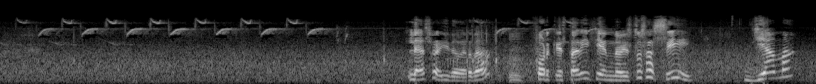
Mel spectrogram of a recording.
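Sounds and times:
soft outdoor hiss: 0:00.0 - 0:08.1
small bird chirping: 0:00.2 - 0:04.2, 0:04.8 - 0:07.2
speech: 0:04.1 - 0:08.0.

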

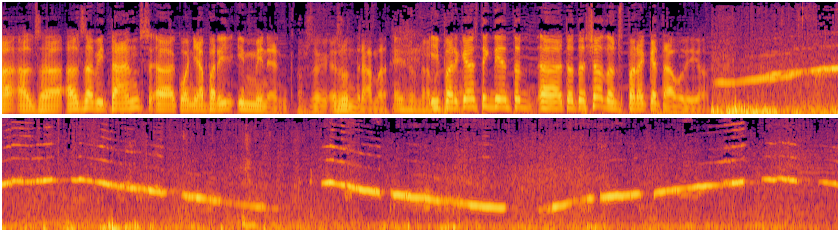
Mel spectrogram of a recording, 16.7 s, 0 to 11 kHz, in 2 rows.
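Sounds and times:
speech: 0:00.0 - 0:07.4
low rumble: 0:07.1 - 0:16.7
Australian magpie mimicking a fire alarm: 0:07.3 - 0:16.7.

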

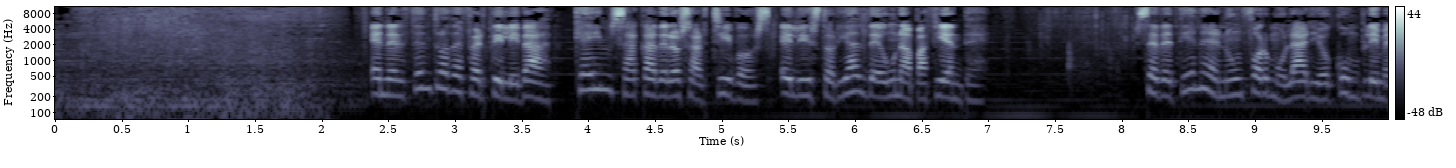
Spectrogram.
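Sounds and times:
flying motorbike roaring whoosh entering a portal from a rooftop: 0:00.1 - 0:02.2
speech: 0:02.4 - 0:07.1, 0:08.2 - 0:09.9.

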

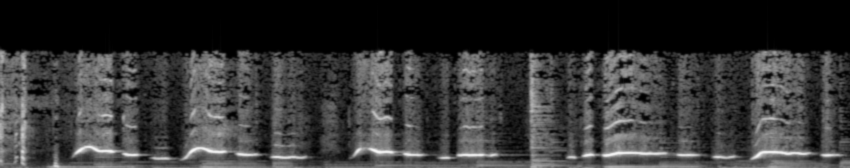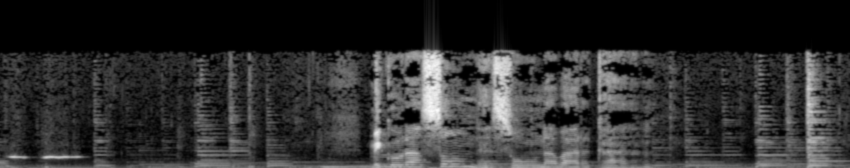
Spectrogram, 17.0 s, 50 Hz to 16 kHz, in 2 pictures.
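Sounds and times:
laughter: 0:00.0 - 0:00.8
soft steady musical backing: 0:00.0 - 0:17.0
speech: 0:00.5 - 0:00.8, 0:12.5 - 0:15.2
person whistling a melodic tune: 0:00.7 - 0:05.1, 0:05.7 - 0:09.5.

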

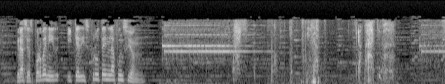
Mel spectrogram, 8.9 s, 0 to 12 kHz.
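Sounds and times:
speech: 0:00.4 - 0:03.0
cell phone ringing in a theater: 0:03.2 - 0:05.5, 0:08.4 - 0:08.9.

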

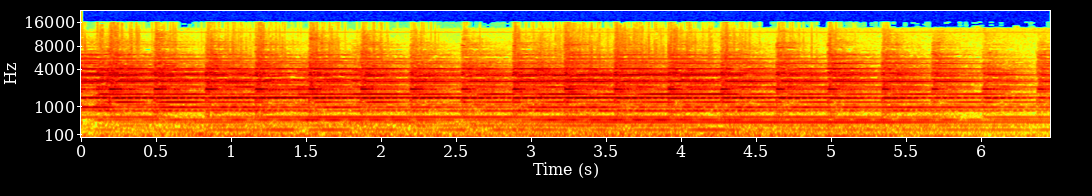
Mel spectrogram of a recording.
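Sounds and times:
convent church bells tolling an alarm: 0:00.0 - 0:06.4.

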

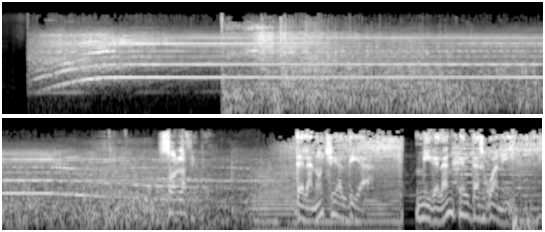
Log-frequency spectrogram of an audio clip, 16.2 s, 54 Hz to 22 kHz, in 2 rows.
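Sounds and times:
civil defense siren wailing: 0:00.4 - 0:16.0
rumbling background: 0:03.4 - 0:14.2
speech: 0:10.8 - 0:11.1, 0:12.6 - 0:16.1.

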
